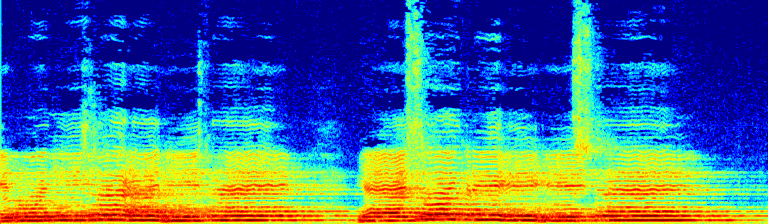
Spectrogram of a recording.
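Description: Chant sung in long held notes as background music, one phrase ending about three and a half seconds in and the next starting at once, then fading away near the end.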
